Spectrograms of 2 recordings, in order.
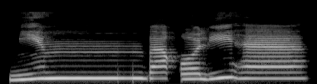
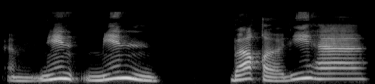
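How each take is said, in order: First: The noon is turned into an m sound. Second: The noon is pronounced as a plain n sound. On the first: The speaker calls it right. "you will change the sound of noon sakin into meem" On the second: The speaker calls it wrong. "If we ignore the rule of Iqlaab, so we will say it like"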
